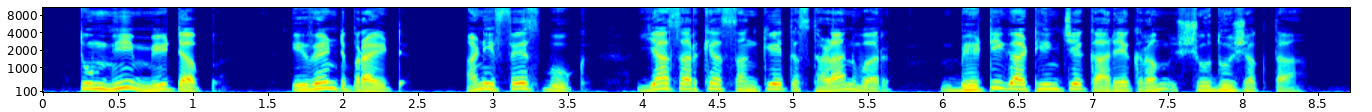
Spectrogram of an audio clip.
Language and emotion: Marathi, neutral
